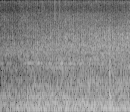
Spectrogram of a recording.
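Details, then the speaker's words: Toyota Corolla petrol engine after repair of a two-cylinder misfire involving the injectors: a steady, even low hum at idle with no misfire stumble. Normal idle. "बिल्कुल छोटा सा folder वैसे यह सब लोगों को ये पता नहीं होता अल्हम्दुलिल्लाह बेहतरीन हो गया"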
